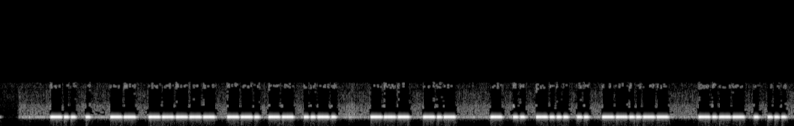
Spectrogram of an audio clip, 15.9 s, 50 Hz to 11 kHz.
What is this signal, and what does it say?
Morse code, heard as a keyed tone, about 18 wpm, 860 Hz. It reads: DE M0GMF OK TIBI, YES
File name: Morze-HA2MN / hangp / 2 11 GYAKORLAT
